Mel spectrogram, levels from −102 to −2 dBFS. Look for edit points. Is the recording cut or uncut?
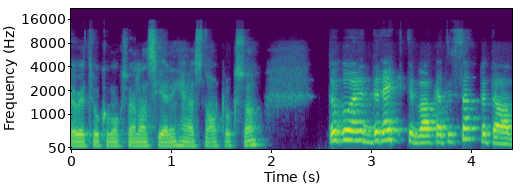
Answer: cut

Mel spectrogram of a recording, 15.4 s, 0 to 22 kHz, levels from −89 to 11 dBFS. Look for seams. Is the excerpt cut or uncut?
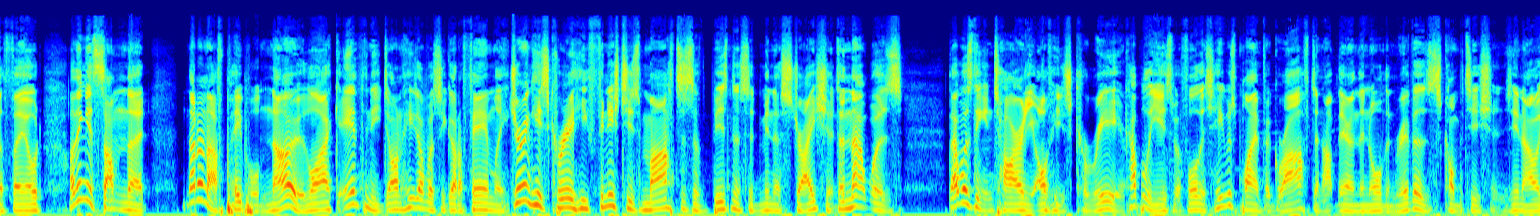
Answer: cut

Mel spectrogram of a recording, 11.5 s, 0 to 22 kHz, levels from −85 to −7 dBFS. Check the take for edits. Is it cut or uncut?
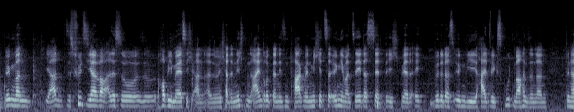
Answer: cut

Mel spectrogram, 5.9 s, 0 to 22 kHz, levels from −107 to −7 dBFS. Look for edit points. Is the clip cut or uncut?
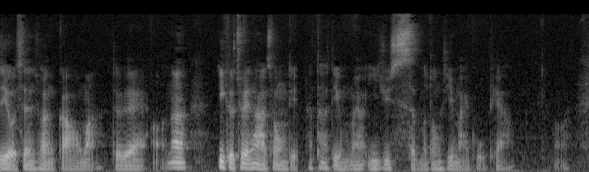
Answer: cut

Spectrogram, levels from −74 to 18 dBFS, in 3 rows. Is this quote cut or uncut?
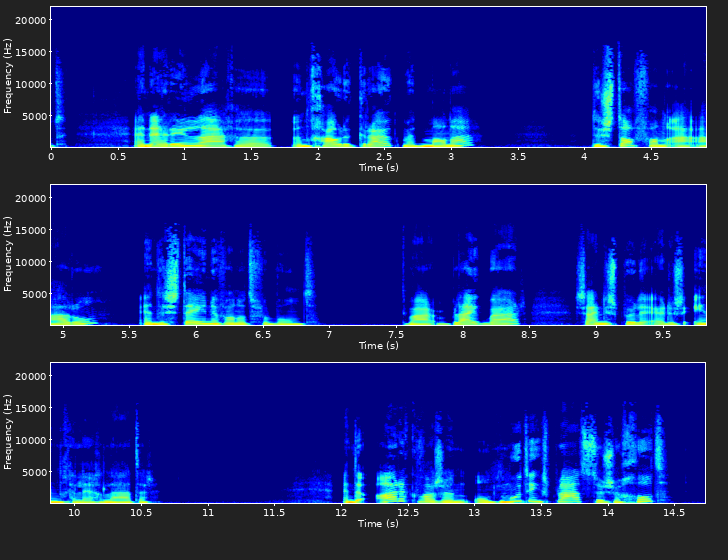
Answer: cut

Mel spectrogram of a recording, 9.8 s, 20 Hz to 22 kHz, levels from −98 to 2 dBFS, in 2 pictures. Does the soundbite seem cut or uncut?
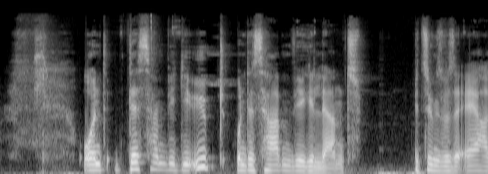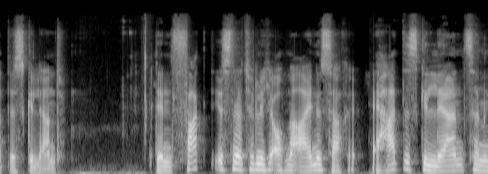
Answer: cut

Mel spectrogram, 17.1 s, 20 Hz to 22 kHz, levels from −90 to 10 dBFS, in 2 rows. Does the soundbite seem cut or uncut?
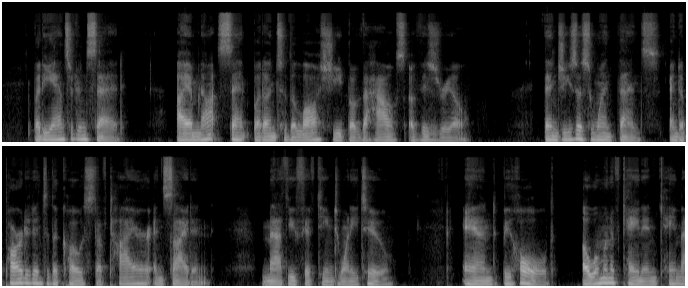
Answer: cut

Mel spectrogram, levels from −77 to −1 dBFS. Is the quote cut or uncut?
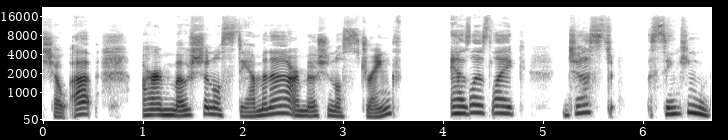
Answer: cut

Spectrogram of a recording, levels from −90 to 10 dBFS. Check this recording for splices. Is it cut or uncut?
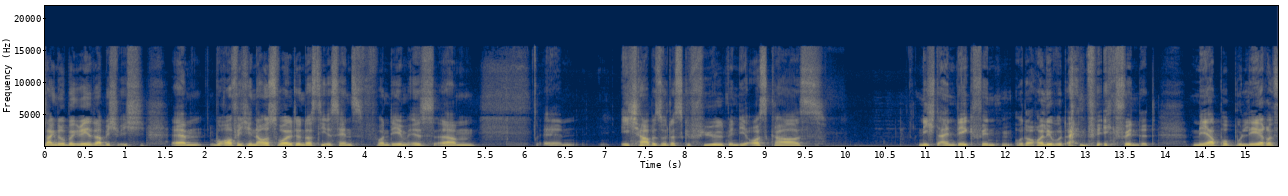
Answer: uncut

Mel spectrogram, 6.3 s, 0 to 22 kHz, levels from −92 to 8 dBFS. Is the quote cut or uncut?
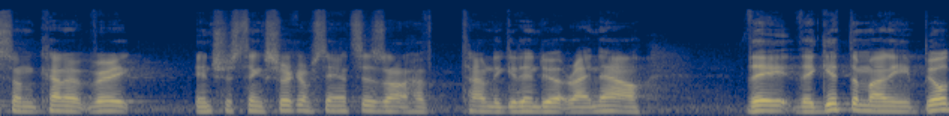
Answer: uncut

